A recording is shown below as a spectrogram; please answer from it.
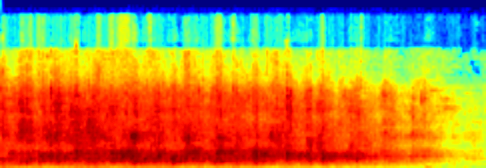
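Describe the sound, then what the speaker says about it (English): Audience at an Onam community celebration applauding in a dense, even wash of distant clapping that holds steady and then slowly tapers off. "a big round of applause to everybody who served us"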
